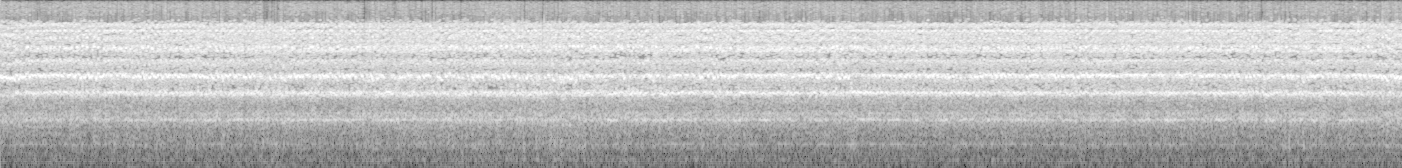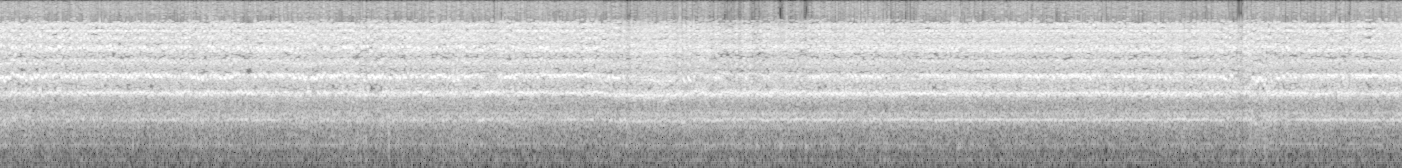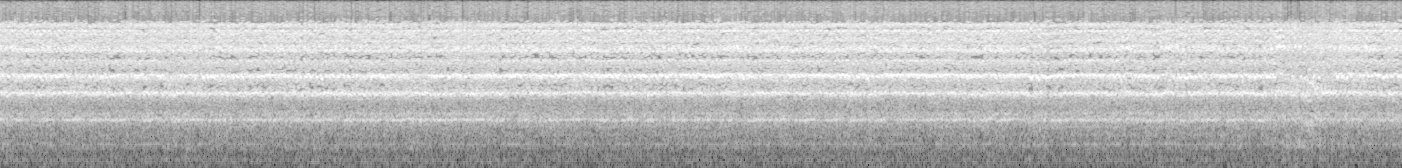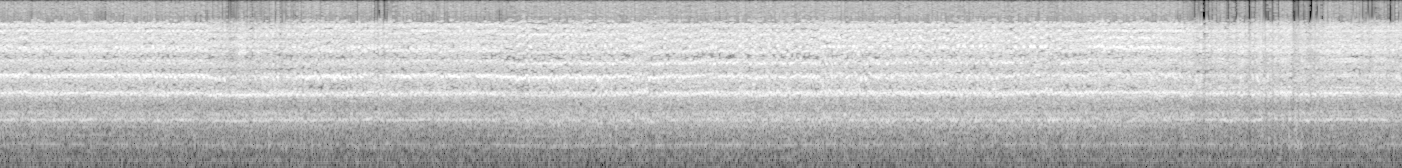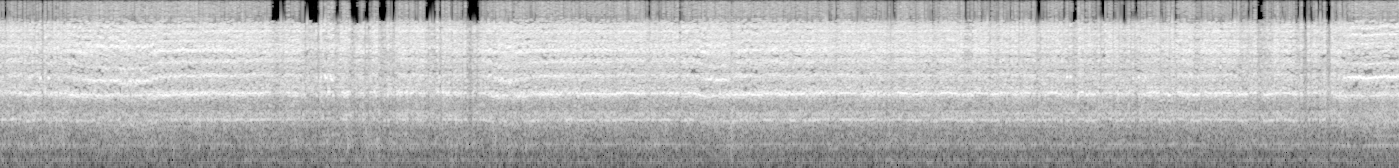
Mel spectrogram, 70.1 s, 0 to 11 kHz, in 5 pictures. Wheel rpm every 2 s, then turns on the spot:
230, 230, 230, 240, 230, 230, 230, 240, 230, 230, 230, 230, 230, 230, 240, 230, 230, 230, 230, 240, 240, 230, 230, 220, 210, 210, 230, 240, 230, 240, 230, 230, 230, 240, 230.
none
